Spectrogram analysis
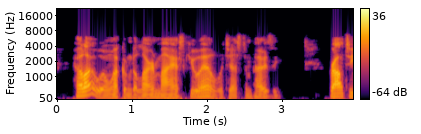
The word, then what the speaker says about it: MySQL: been calling it MySQL that is the correct pronunciation however it is also commonly called my sequel if you hear it called that don't be confused it's the same thing so what is MySQL well MySQL is a relational database management system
